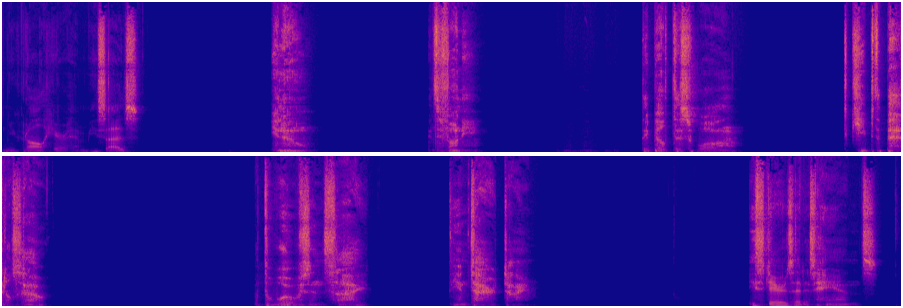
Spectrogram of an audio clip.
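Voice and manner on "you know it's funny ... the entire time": quietly muttered under the breath, lower. Voicing a character staring out at the wall: said under his breath. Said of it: "he says under his breath".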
